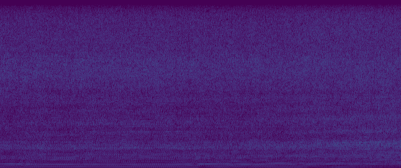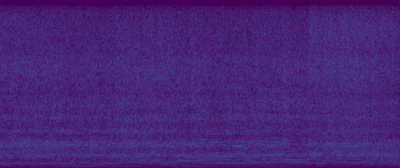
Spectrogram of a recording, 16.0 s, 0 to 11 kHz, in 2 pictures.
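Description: Stock 4.8-litre LS (LR4) V8 running steadily on an engine dyno through long-tube headers with no cats. Its pitch shifts slightly a few times.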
